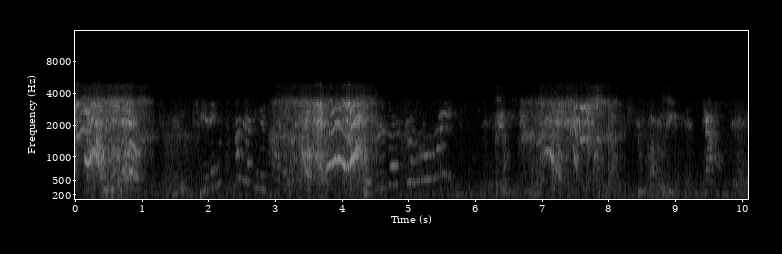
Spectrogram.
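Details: Snoring: rough, rattling breath noises in repeated cycles, about 18 a minute, in a small room.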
